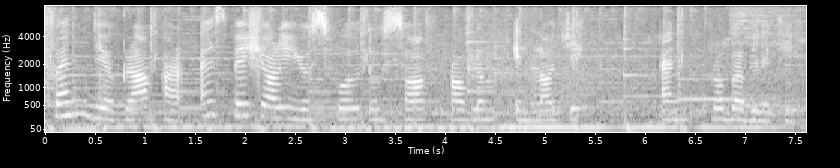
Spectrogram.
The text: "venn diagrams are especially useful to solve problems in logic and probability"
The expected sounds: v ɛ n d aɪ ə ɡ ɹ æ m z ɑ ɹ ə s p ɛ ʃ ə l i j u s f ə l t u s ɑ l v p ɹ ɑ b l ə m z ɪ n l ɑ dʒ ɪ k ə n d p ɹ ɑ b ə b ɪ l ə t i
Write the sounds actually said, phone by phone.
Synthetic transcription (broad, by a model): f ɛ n d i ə ɡ ɹ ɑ m ɑ ɹ ə s p ɛ ʃ ə l i j u s f ə l t u s ɑ l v p ɹ ɑ b l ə m ɪ n l ɑ dʒ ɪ k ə n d p ɹ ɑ b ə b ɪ l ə t i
